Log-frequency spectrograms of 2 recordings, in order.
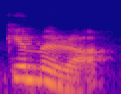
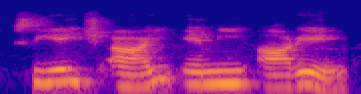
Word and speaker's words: chimera: First of all, you all need to know it is pronounced clearly as k, not ch. It is chimera. Chimera is pronounced as chimera.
